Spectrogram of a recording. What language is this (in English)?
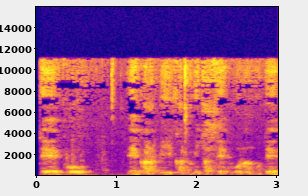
Japanese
